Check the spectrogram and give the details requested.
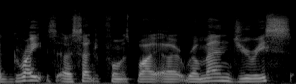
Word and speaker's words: Duris: And so what we have now is this really pretty terrific film with a great central performance by Romain Duris. I think you do pronounce the S.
